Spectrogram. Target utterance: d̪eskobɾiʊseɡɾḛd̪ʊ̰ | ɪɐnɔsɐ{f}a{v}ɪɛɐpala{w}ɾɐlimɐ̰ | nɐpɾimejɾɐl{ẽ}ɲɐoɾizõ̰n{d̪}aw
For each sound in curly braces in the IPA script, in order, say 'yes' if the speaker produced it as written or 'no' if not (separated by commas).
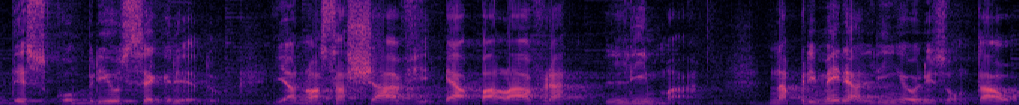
no, yes, no, no, no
